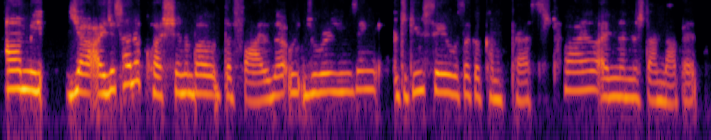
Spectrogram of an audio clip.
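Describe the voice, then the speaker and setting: A woman with a slightly high voice speaks up as a student in an online class. She is casual and a bit hesitant, and the sound is very dry, with no room to it. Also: a little fast, a little mellow, dry recording, rough recording. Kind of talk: hesitant, casual question to a teacher.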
